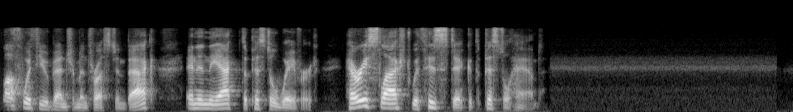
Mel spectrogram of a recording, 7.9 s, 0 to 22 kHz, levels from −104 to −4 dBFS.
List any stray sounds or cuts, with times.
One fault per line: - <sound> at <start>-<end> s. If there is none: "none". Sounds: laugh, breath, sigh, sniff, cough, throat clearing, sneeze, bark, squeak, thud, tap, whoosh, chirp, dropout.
none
